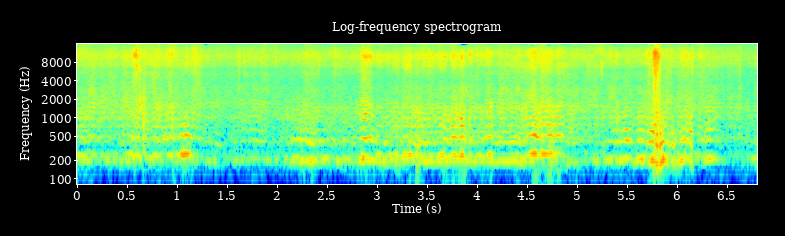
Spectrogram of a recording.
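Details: Inside a honey bee hive: many bees produce a constant droning hum, layered tones rising and falling gently, with brief louder surges when single bees fly near.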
